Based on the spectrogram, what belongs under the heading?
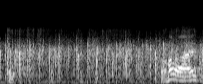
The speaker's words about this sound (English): All right. I accept that applause as a tribute to our loyal choir.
